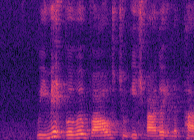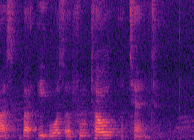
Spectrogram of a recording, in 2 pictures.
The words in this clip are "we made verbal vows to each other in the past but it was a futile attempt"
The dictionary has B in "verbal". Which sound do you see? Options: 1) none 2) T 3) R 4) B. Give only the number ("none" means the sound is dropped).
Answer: 1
